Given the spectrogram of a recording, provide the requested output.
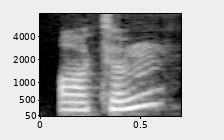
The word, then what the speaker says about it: autumn: Spring, summer, autumn, autumn, MM-nya jangan dibaca, jadi autumn, anggap aja nggak ada N-nya, dan winter.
